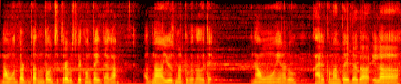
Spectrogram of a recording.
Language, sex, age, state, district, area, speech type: Kannada, male, 18-30, Karnataka, Shimoga, rural, spontaneous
